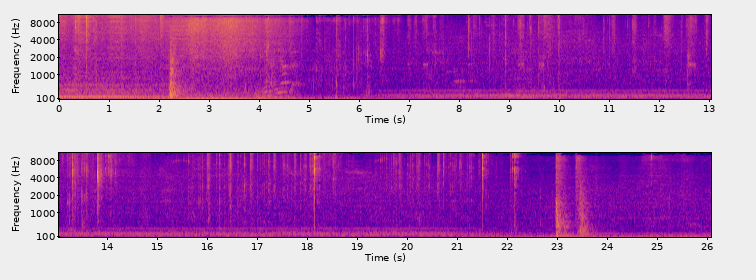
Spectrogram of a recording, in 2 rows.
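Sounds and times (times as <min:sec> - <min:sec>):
shears snipping paper: 0:00.0 - 0:02.4, 0:06.3 - 0:14.5, 0:15.2 - 0:21.7
scraping rustle: 0:00.0 - 0:04.9
steady low hum: 0:00.0 - 0:26.0.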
